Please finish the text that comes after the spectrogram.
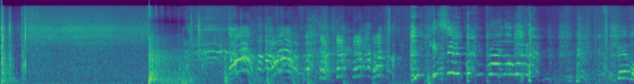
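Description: An Enola Gaye smoke grenade hisses in a shed with a brief, steady rushing spray, then it cuts out and people laugh and talk loudly close by.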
